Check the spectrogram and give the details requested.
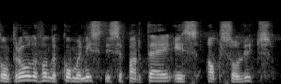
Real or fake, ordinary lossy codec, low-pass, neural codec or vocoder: fake; none; none; codec, 16 kHz, 4.8 kbps, FACodec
